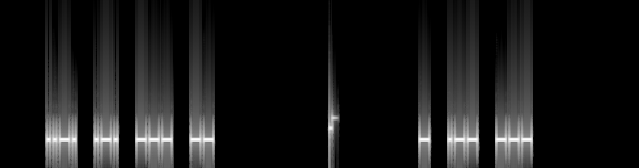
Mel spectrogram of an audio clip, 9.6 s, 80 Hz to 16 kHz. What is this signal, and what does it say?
Morse code, heard as a keyed tone, about 25 wpm, spaced as for 18 wpm, 700 Hz. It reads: FROM TWO
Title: 2x Character Spacing - Top 100 Words - 25wpm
